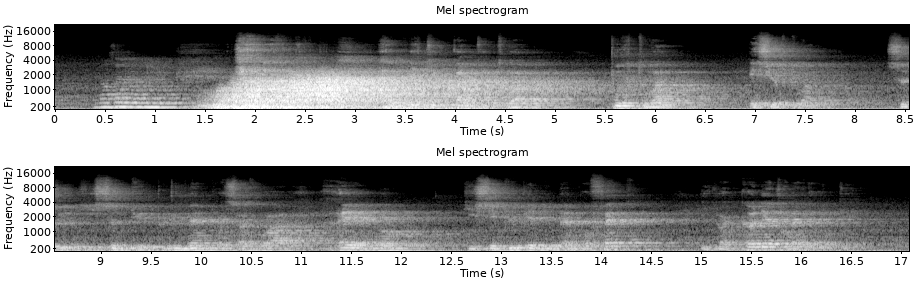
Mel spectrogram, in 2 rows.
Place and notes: R. da Cadeia, Elvas, Portugal - Sound piece
Vasco Araujo sound piece @ Museu de Arte Contemporanea de Elvas. Recorded with a pair of primo 172 omni mics in AB stereo configuration into a SD mixpre6.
